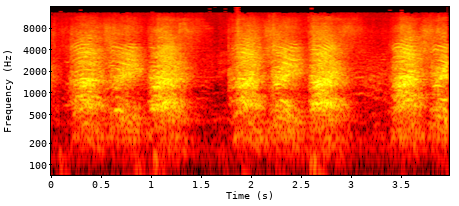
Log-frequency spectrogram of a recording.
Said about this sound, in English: Huntsman was interrupted several times with "Country First," the chant that ignited his campaign this past weekend.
